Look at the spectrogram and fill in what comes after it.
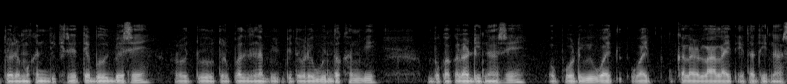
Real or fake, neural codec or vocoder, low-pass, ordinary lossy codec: real; none; 7.2 kHz; none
